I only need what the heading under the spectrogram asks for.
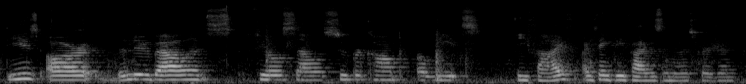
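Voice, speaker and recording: A woman's voice: medium pitch, level tone, measured pace, darkish tone, reverberant, a little hiss or hum, poor audio. A young woman from the Upper Midwest chatting casually in a vlog, rambling and upbeat, chewing gum as she talks. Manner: chewing gum while talking. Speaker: running vlogger.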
